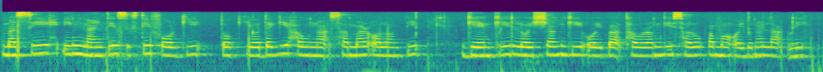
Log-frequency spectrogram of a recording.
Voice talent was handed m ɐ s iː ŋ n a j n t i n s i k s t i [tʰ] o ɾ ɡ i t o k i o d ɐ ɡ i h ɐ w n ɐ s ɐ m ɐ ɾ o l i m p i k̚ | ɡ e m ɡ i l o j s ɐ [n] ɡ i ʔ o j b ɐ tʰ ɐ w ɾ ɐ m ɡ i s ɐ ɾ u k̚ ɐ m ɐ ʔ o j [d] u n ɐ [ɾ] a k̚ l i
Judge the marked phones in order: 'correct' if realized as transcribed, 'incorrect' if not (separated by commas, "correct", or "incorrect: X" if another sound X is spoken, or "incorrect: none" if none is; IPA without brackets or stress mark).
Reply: incorrect: pʰ, incorrect: ŋ, correct, incorrect: l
